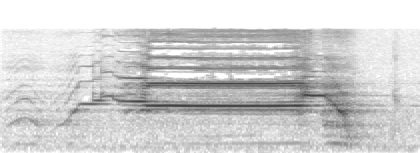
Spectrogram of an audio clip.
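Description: A bull elk bugles, sliding up into a long, high, whistling scream before dropping away.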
